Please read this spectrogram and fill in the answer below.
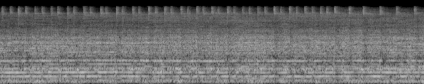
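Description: Live black metal band playing: electric guitars holding sustained, droning chords in a dense, loud wash of sound.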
